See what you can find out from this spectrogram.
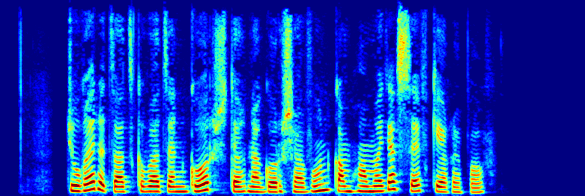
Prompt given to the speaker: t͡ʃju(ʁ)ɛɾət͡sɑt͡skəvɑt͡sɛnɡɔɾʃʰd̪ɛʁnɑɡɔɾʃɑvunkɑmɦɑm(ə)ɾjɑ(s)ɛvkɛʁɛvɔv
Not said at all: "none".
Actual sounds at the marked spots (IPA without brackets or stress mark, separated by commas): ʁ, ɑ, s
